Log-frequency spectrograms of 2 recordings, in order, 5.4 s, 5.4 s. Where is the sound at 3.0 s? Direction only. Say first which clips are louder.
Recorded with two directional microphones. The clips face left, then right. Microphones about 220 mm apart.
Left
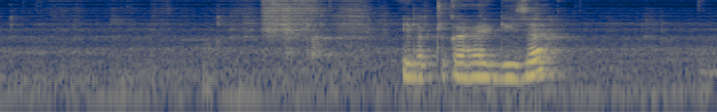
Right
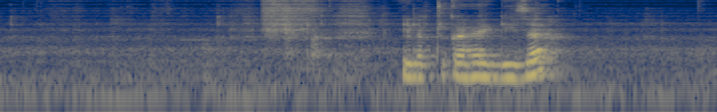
Right 1 dB; 10° right (ahead or behind).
